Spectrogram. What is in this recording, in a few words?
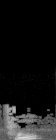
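"扶", Mandarin Chinese; hsk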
